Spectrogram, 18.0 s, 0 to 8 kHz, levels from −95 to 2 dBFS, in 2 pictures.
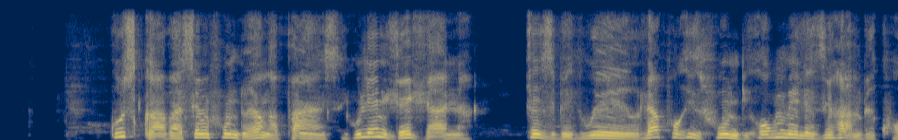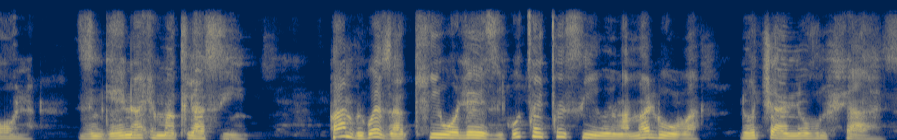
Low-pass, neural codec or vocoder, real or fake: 7.2 kHz; codec, 44.1 kHz, 7.8 kbps, Pupu-Codec; fake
